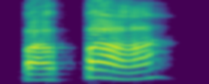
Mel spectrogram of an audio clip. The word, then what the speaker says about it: papá: para comer y que papá me signifique otra cosa? Bueno, la primera es papá. Fíjense que en la segunda sílaba es más prominente que la primera porque hay un cambio en la F0.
